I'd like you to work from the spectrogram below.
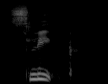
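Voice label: "sleep", English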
